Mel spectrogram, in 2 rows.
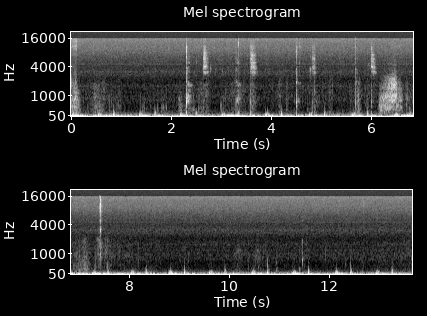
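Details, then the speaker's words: Adult woman's normal heartbeat recorded on a KU100 binaural microphone for ASMR: steady, regular low thumps with faint rustling. "How did you like that? Ikaga deshita de shou ka? Did you like the sound of my heartbeat?"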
